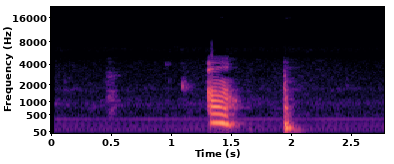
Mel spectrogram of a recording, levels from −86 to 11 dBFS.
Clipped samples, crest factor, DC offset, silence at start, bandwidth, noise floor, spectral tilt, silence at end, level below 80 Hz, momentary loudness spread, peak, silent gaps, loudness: under 0.1%; 20 dB; under 0.1%; 1.3 s; 5.6 kHz; -56 dBFS; -8.5 dB/octave; 0.75 s; -60 dBFS; 11 LU; -2 dBFS; none; -18 LUFS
